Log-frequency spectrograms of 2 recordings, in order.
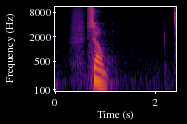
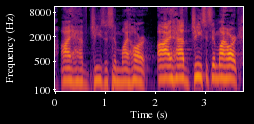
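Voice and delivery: building from raised voice to loud cry; jubilant declaration; 3 semitones higher, 11 dB louder than usual. Retold or imitated. Preacher voicing a tearful man jumping up and down, jubilant. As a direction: repeat it louder, swelling with joy. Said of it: "jumping up and down".

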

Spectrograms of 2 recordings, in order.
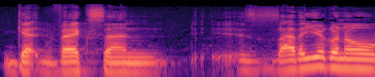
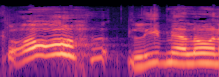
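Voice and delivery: high, loud tantrum whine; child's tantrum; 8 semitones higher, 5 dB louder than usual. Retold or imitated. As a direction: whine like a sulking child throwing a fit. Retold tantrum, whining at God.

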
